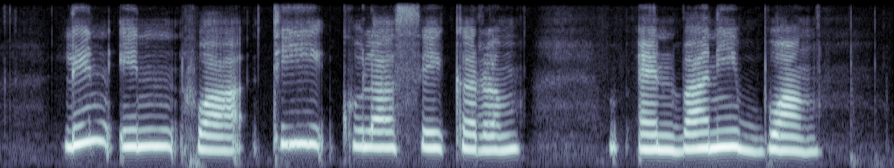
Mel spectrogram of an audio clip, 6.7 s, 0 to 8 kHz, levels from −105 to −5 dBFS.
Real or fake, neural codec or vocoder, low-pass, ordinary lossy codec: fake; vocoder, 22.05 kHz, 80 mel bands, WaveNeXt; 7.2 kHz; none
